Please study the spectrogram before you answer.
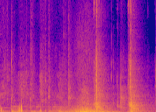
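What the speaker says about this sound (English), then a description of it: "Jason, bro, came to fucking knock the door down." Someone banging hard on a bathroom door trying to break it down: a series of heavy thuds and knocks in irregular rhythm, close and loud, with a cluster of rumbling blows in the middle.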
